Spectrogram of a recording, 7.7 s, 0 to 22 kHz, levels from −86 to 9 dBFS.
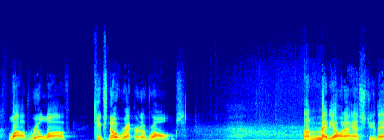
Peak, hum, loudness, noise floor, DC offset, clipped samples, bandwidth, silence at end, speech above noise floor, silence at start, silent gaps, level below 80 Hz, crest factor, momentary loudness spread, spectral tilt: -2 dBFS; none; -18 LUFS; -56 dBFS; under 0.1%; under 0.1%; 12.5 kHz; 0 s; 39 dB; 0.15 s; none; -56 dBFS; 18 dB; 12 LU; -5.5 dB/octave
